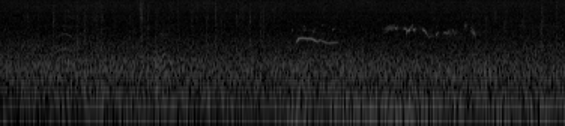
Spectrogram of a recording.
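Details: Northern lapwing call, the kind heard in winter from flocks of these vocal, noisy birds: a few thin, wheezy, slurred calls, one falling and then a wavering pair, over a steady low rumble of wind.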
